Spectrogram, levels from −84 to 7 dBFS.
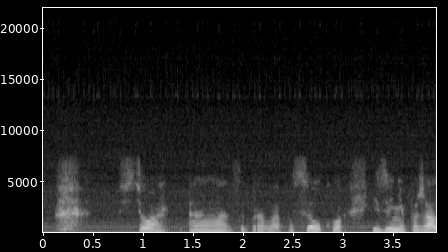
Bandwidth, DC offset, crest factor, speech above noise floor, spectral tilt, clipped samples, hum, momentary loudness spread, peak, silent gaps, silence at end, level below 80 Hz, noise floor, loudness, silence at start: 14.5 kHz; under 0.1%; 20 dB; 20 dB; -6 dB/octave; under 0.1%; 60 Hz at -45 dBFS; 9 LU; -2 dBFS; none; 0 s; -48 dBFS; -42 dBFS; -24 LUFS; 0.15 s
